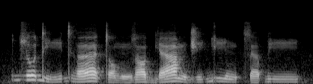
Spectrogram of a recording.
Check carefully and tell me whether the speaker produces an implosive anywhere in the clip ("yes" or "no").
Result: yes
